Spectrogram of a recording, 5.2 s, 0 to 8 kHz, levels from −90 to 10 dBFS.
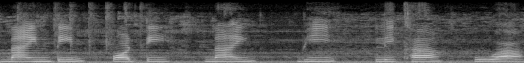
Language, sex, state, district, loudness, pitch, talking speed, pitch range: Hindi, female, Chandigarh, Chandigarh, -17 LUFS, 220 Hz, 80 wpm, 140-230 Hz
